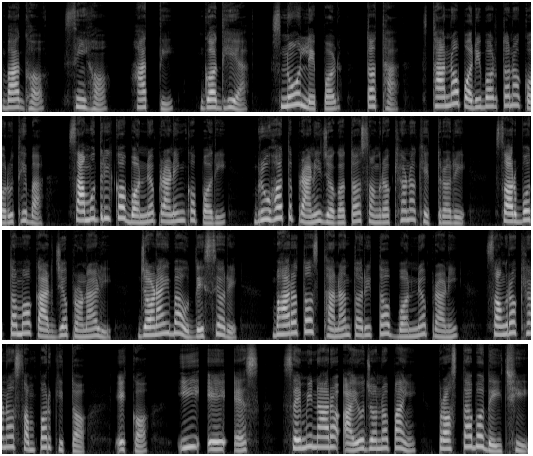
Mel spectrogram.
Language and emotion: Odia, neutral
